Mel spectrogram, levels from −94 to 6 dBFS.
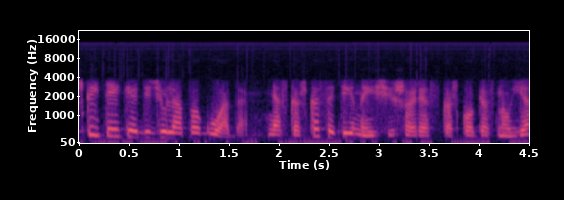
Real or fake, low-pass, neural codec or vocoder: fake; 14.4 kHz; vocoder, 48 kHz, 128 mel bands, Vocos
